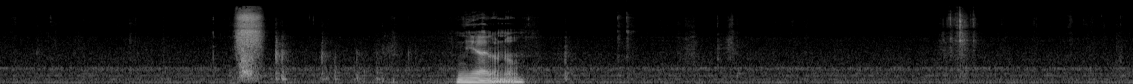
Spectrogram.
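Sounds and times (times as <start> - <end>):
low hum: 0.0 - 11.3
speech: 4.6 - 5.4
playing cards shuffling: 9.4 - 11.3.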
